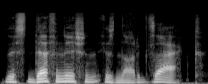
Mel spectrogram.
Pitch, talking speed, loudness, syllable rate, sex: 110 Hz, 145 wpm, -18 LUFS, 4.6 syllables/s, male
